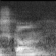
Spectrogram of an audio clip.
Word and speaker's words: scone: I say I say scone because G O N E is gone. No, but there is a better reason for scone because what's the fastest cake in the world?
